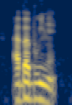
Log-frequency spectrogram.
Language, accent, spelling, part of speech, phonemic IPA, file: French, France, ababouiné, adjective, /a.ba.bwi.ne/, LL-Q150 (fra)-ababouiné.wav
- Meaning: Said of a boat stopped by water's stillness; becalmed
